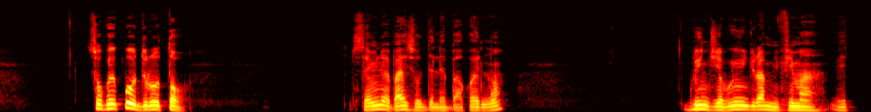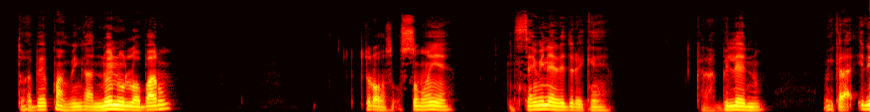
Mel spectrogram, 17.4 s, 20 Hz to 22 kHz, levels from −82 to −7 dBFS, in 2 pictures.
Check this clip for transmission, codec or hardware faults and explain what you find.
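No transmission, codec or hardware faults can be heard anywhere in this speech recording.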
